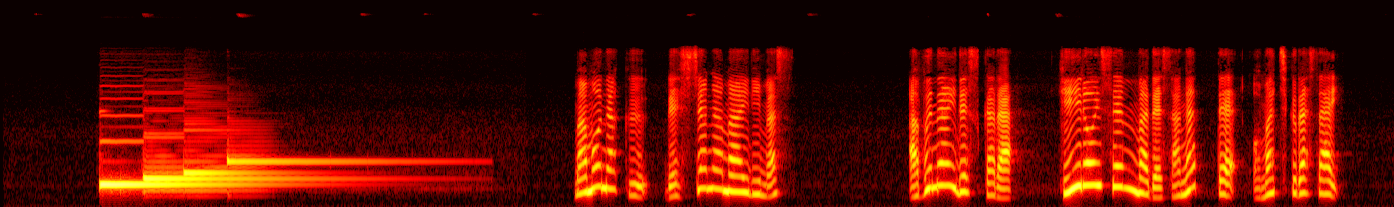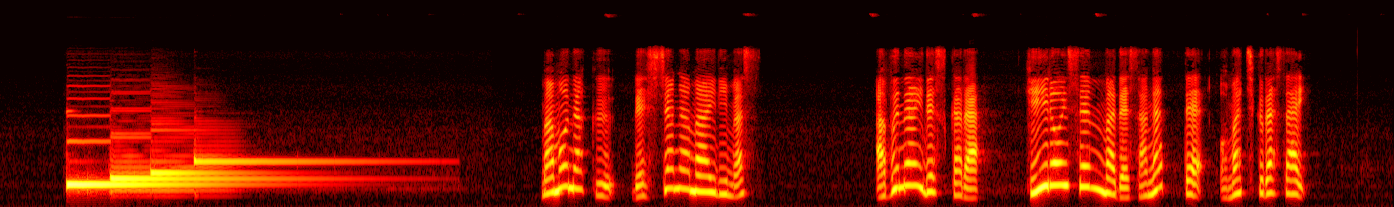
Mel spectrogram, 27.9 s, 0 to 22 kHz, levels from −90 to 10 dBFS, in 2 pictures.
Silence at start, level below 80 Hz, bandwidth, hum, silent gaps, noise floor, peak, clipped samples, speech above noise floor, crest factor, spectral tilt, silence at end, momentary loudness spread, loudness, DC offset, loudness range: 1 s; -82 dBFS; 8.6 kHz; none; none; -70 dBFS; 0 dBFS; under 0.1%; 53 dB; 16 dB; -3.5 dB/octave; 0.9 s; 18 LU; -15 LUFS; under 0.1%; 11 LU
